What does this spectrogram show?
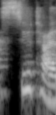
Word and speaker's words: Sutai: I would have to break my kids' names down phonetically. So they would, like my daughter, we call her for short Sutai. And so I'd have to say, okay, S-U-E, because they were like, what?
